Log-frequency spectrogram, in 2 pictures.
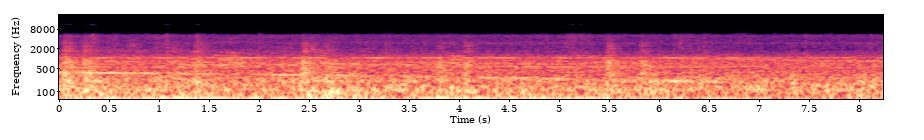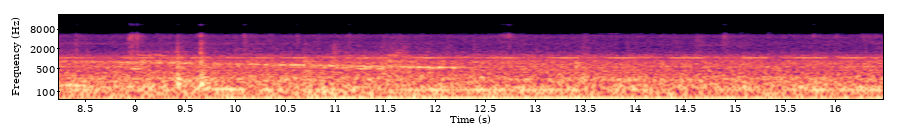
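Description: Commuter train on the Meitetsu Takehana Line heard from inside the car: steady running rumble with a motor whine that falls slowly in pitch as the train slows, and a few wheel clacks over rail joints about two-thirds of the way through.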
